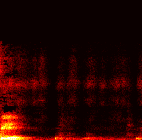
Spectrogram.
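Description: A man's voice finishing a word in the first half-second, then faint strokes of a marker pen writing on a whiteboard.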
